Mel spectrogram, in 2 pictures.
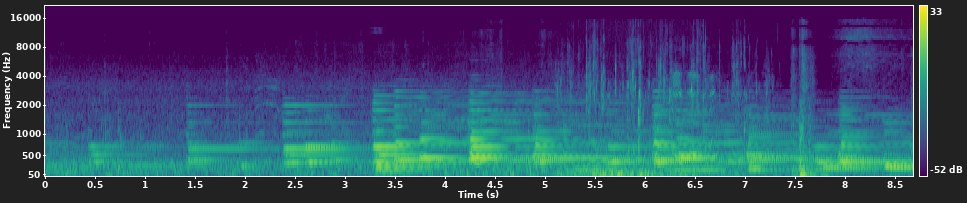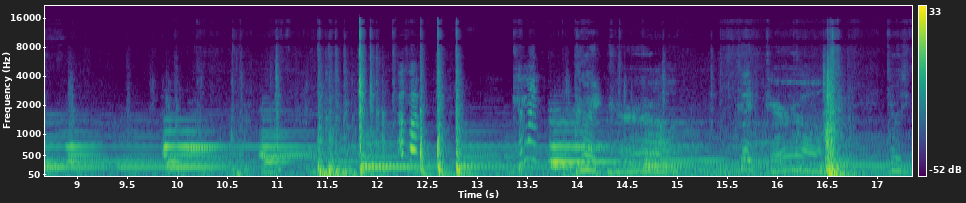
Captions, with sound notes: [dog drinking] [vehicle opening] Up, up! Come on, good girl. Good girl.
